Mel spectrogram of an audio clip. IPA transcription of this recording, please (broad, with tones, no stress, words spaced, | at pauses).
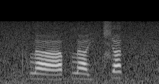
pʰlaː˩˦pla˨˩jt͡ɕa˥˩t̚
